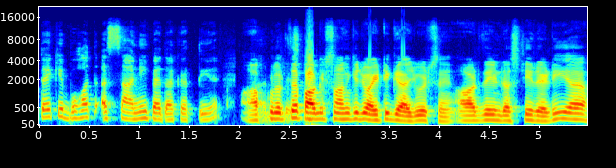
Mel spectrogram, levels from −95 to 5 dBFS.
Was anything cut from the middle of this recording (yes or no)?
yes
